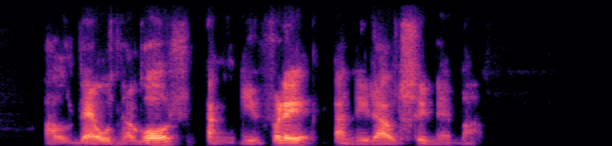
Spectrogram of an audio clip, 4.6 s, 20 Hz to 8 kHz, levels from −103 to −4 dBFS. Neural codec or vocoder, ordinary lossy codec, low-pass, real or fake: none; Opus, 24 kbps; 7.2 kHz; real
